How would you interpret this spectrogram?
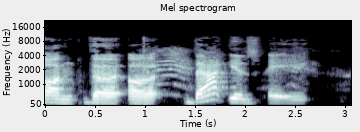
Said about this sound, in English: I have to apologize, my cat is freaking out.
